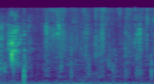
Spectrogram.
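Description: Soft food squelches as a gloved hand squeezes it.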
